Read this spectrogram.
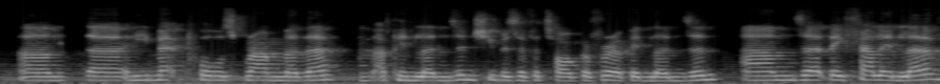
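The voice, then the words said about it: Welsh accent. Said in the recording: “it sounds like you have a Welsh or English accent.”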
